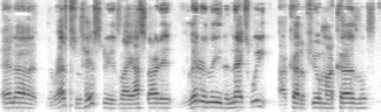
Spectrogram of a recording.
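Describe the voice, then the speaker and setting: This barber from Peoria, Illinois, is a man in his fifties with a husky, mid-range voice and a normal speaking speed. Chatting casually in an interview, he animatedly recounts his story in slang, playing out the conversations himself.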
